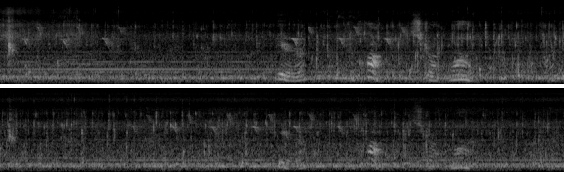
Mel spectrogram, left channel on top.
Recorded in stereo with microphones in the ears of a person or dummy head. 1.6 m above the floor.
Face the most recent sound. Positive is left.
turn(degrees=75)  # may be behind; listen again after turning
